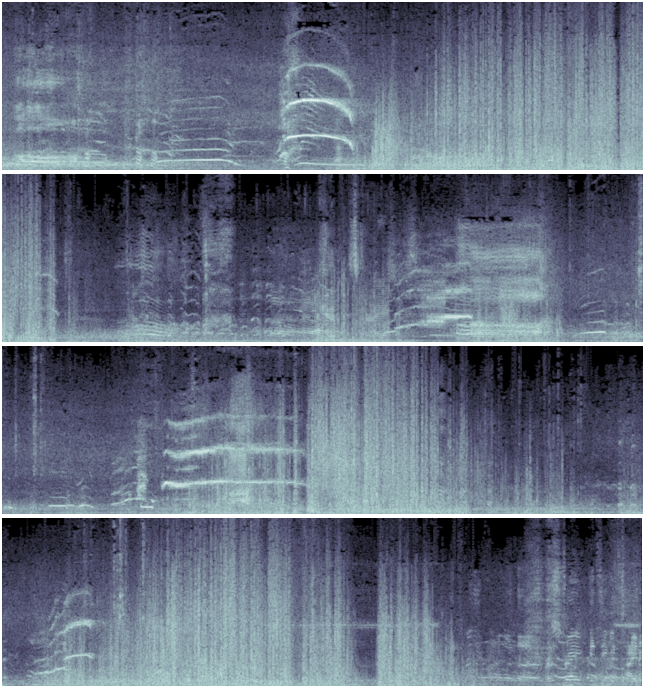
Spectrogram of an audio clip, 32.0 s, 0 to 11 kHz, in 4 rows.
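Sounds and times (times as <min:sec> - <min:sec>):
wind rushing over microphone: 0:00.0 - 0:32.0
riders screaming and yelling: 0:00.1 - 0:04.6, 0:12.8 - 0:20.0, 0:24.4 - 0:26.2.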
